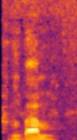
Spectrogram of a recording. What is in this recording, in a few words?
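"thank you", Wamut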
